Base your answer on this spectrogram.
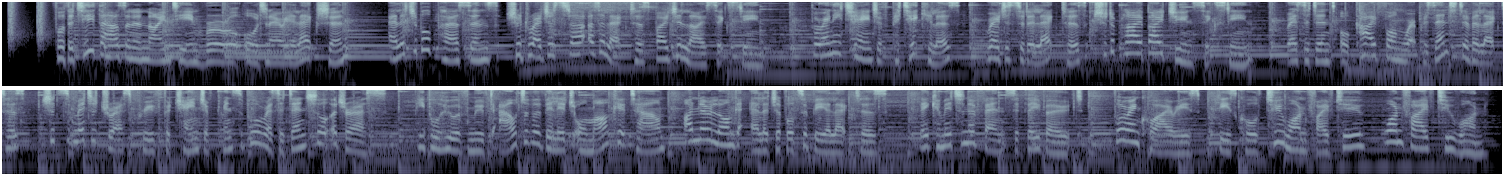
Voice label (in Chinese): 英語女聲; Rural Ordinary Election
